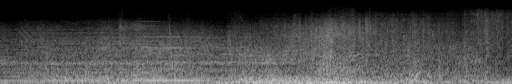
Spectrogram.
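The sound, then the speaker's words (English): Explosions rumble through a sinking ship as a continuous, dense low roar with crackling texture. It holds at a steady loud level with no clear separate blasts. “The lights on the ship go out. Explosions continue throughout the ship, illuminating the water.”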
